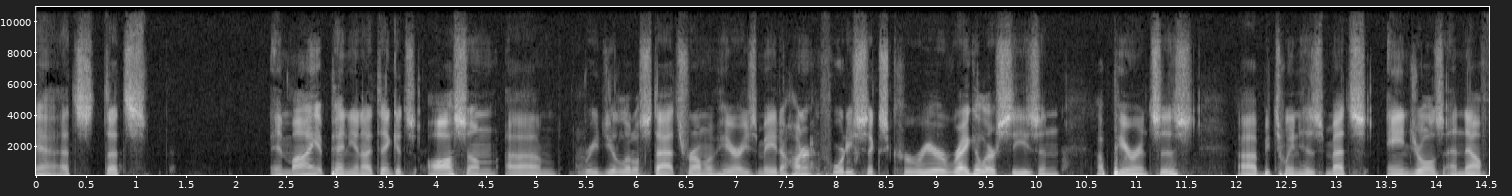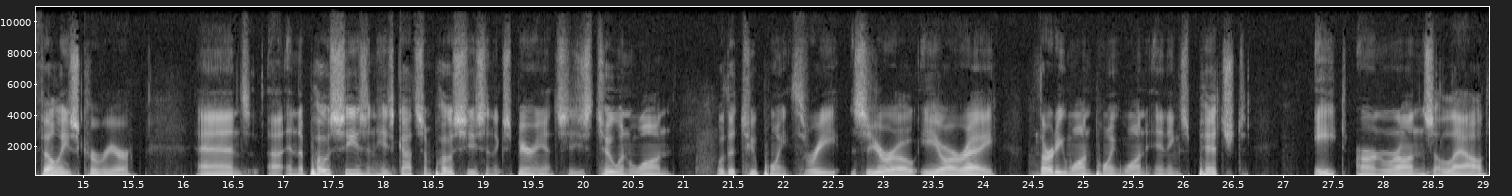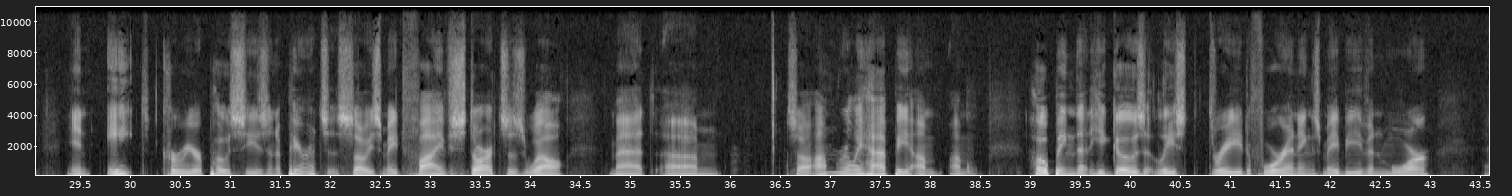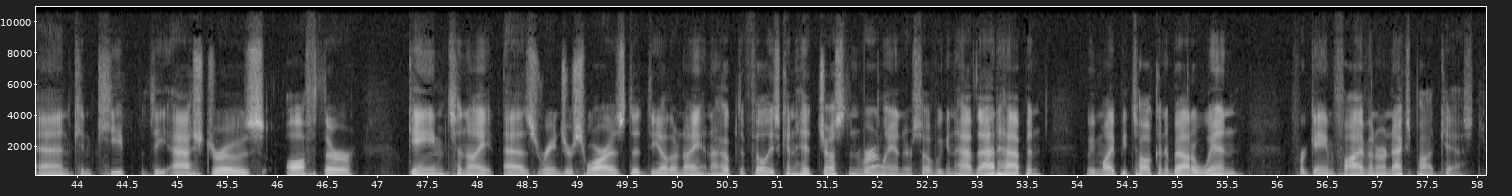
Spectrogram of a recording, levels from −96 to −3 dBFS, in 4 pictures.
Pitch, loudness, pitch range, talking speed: 140 Hz, -30 LUFS, 125-165 Hz, 145 wpm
